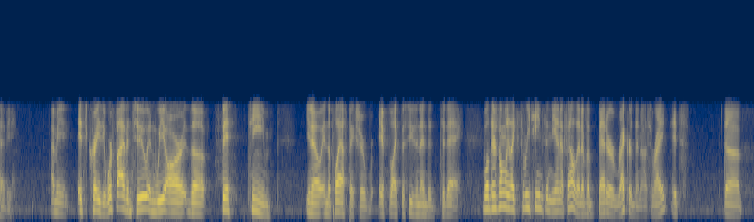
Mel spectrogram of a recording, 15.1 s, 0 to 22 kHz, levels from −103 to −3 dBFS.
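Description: Listening to this speech recording, nothing stood out as a technical problem, and the narrow telephone-line bandwidth of its ordinary G.711 coding is all that can be heard of the transmission path.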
